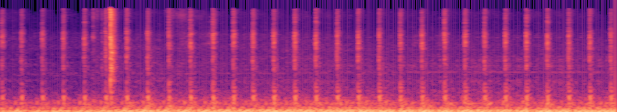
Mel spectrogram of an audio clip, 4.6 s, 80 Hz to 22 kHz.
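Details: 1991 Chevrolet Silverado C1500 idling evenly and steadily after the starter wire was replaced and the hot wire rerouted to fix a no-start; the sharp regular clicking heard is from a stripped blend door gearbox, not the engine.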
